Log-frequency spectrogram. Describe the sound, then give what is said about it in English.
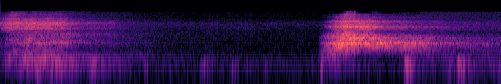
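Slow, deep breathing of a relaxation exercise, drawn down into the diaphragm: two long, airy breaths, each a steady rush of air, separated by a quiet pause with faint soft sounds. “Deep breaths to your diaphragm, letting your diaphragm stretch and expand.”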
